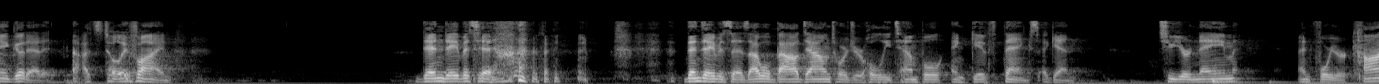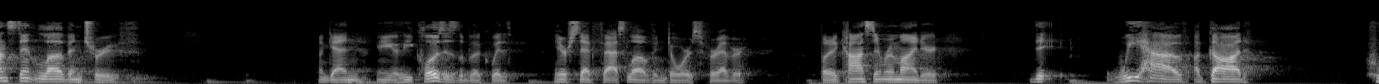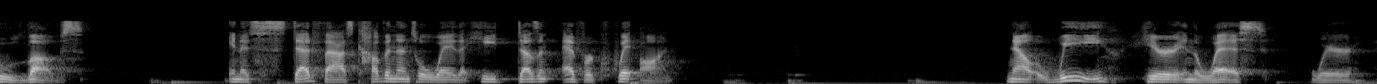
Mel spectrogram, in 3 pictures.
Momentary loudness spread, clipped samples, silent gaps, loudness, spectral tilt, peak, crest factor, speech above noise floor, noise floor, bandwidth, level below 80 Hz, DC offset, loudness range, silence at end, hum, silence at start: 16 LU; under 0.1%; none; -22 LUFS; -3 dB/octave; 0 dBFS; 24 dB; 48 dB; -71 dBFS; 8 kHz; -52 dBFS; under 0.1%; 9 LU; 0.15 s; none; 0 s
